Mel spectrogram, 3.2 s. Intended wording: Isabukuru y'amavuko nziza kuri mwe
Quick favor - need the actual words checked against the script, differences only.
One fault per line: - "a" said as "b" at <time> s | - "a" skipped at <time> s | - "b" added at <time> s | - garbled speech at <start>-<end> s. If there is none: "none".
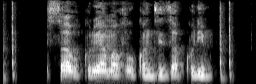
none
